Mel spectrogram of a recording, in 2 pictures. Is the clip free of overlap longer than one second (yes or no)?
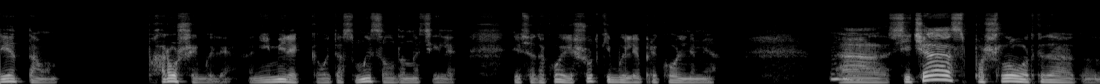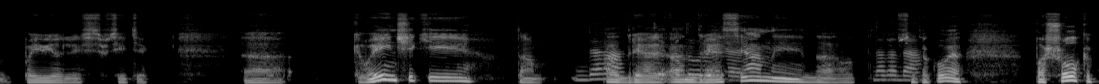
no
